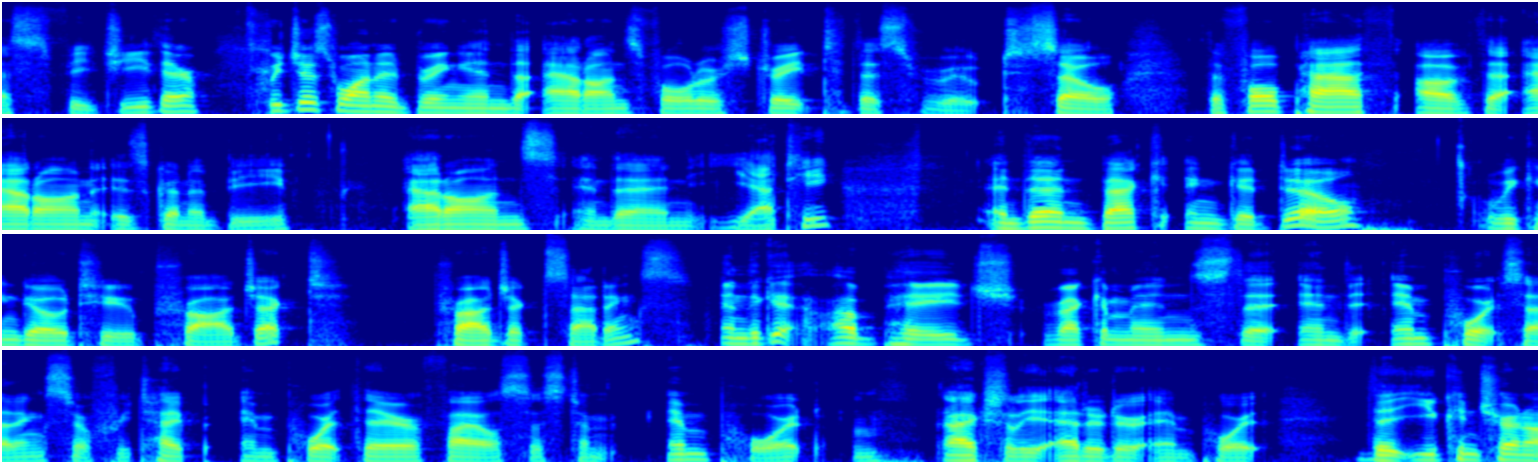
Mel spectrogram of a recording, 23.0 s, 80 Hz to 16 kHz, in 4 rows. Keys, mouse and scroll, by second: 0.5 click, 3.4 click, 4.4 click, 6.7 click, 6.8 click, 10.3 click, 11.9 click, 12.4 click, 12.8 click, 15.7-17.1 typing, 19.4 click, 20.8 click.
